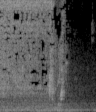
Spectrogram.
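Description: Running tap water rinses a fresh catfish in a sink, a close, loud, steady stream that splashes and then eases off near the end, with no talking.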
